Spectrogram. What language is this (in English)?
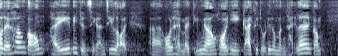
Cantonese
